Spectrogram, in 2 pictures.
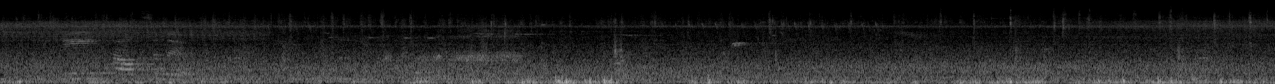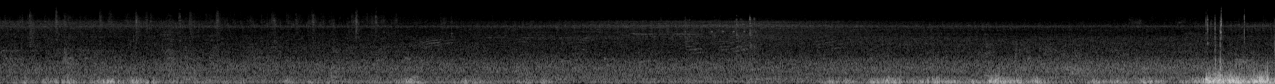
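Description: A horse's hooves thud softly on sand as it trots.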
